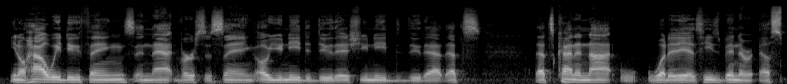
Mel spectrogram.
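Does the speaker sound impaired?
No.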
